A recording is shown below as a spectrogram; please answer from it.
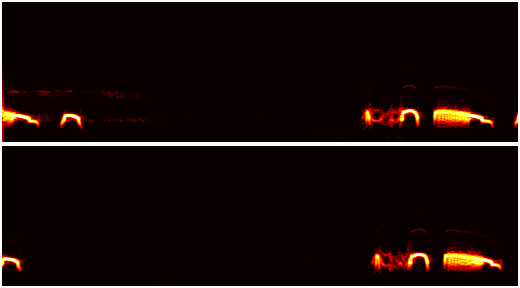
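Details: Spotted dove decoy coos for attracting wild doves, mid-pitched phrases of brief hooked notes followed by a drawn-out descending coo and a clipped final note, repeated about every four to five seconds with silent gaps between.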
